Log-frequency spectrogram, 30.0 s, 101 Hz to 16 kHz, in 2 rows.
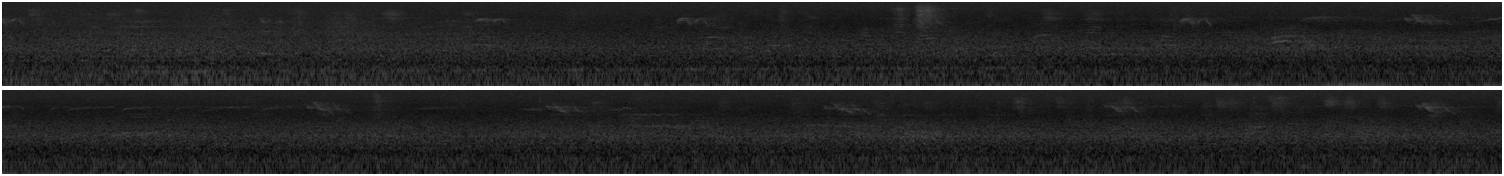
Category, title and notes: Soundscapes > Urban
Peaceful Summer Nightfall in a Quiet St Petersburg Neighborhood
Запись сделана рядом с 539 школой СПб, 25.07.2025 на Zoom IQ7 Residential area, recorded on July 25th, 2025 using ZOOM IQ7
Saint-Petersburg, Summer, Evening, Street, Russia, City, Kids, Traffic, Dogs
